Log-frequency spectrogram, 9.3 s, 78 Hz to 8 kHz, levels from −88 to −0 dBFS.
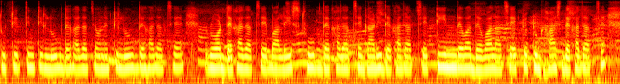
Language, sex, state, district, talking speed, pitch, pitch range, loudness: Bengali, female, Assam, Hailakandi, 175 wpm, 185 Hz, 180-195 Hz, -15 LUFS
